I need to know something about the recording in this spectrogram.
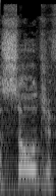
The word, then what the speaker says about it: Soulja: And it's kind of just like how he pronounces it, you know? Right. Soulja.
